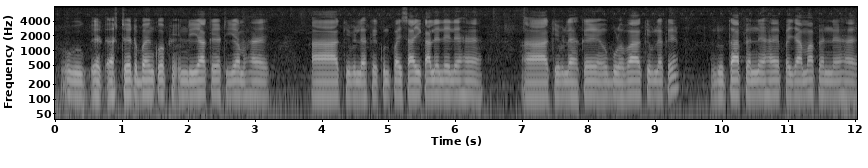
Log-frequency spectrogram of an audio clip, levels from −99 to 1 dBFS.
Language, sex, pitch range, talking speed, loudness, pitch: Bhojpuri, male, 115-120 Hz, 95 wpm, -38 LUFS, 115 Hz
